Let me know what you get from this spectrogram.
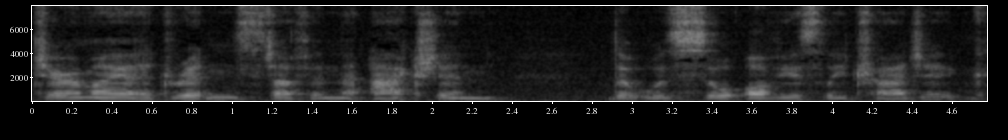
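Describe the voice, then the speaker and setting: In a Scottish accent, a woman talks at a moderate pace with a bright, sharp tone. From Scotland. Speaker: actress. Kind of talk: Q&A after film screening.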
